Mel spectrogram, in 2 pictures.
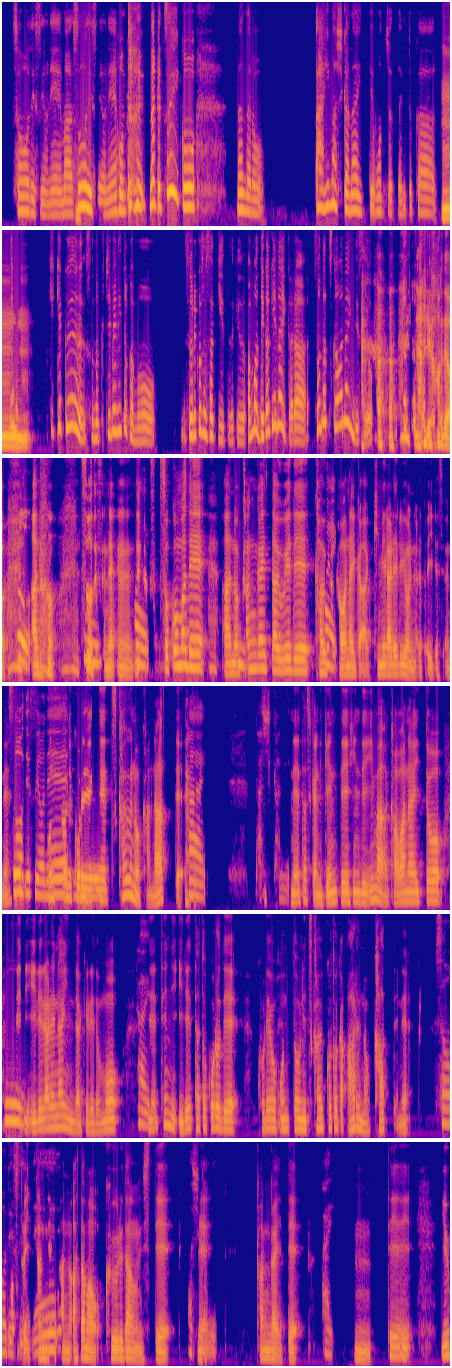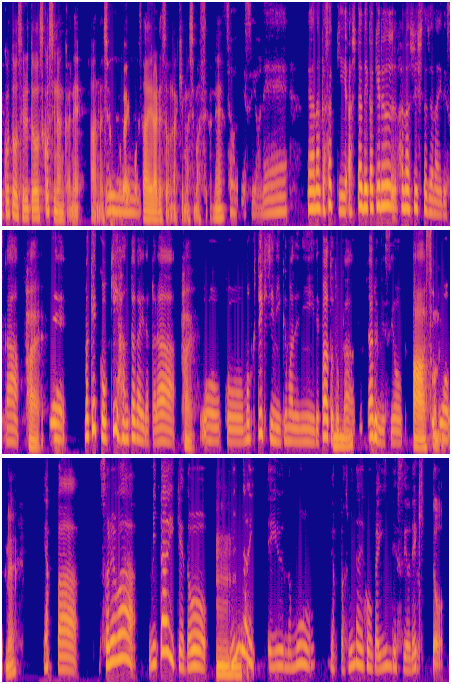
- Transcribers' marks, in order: laughing while speaking: "本当に"; laugh; laughing while speaking: "なるほど。あの"; laugh; chuckle; other background noise; unintelligible speech; tapping
- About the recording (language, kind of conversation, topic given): Japanese, advice, 衝動買いを抑えて体験にお金を使うにはどうすればいいですか？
